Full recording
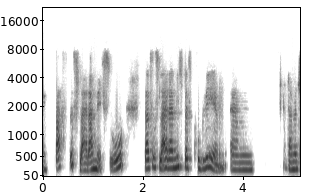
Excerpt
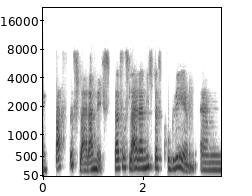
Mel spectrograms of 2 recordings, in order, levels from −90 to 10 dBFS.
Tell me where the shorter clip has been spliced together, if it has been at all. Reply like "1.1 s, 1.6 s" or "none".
1.3 s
